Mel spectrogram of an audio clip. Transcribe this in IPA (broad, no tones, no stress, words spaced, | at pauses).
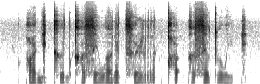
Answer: qʷiɡi kʰɯdkʰʌ sewʌɾɛ t͡sʰɯɭrak qʰuʔkʌsɛtʷaw ik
